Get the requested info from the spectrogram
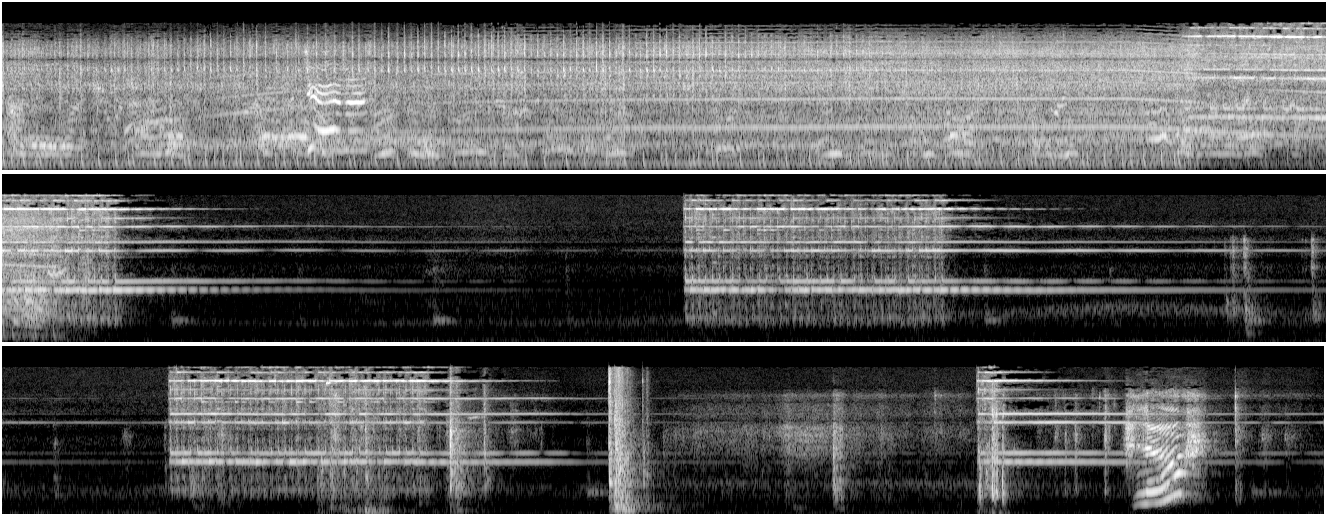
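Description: A desk telephone's bell ringing in about two-second rings with roughly four-second gaps. The fourth ring is cut short as the receiver is picked up. Before the ringing, a loud stretch of noise with voices in it ends about ten seconds in, and there is one sharp knock between the third and fourth rings.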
